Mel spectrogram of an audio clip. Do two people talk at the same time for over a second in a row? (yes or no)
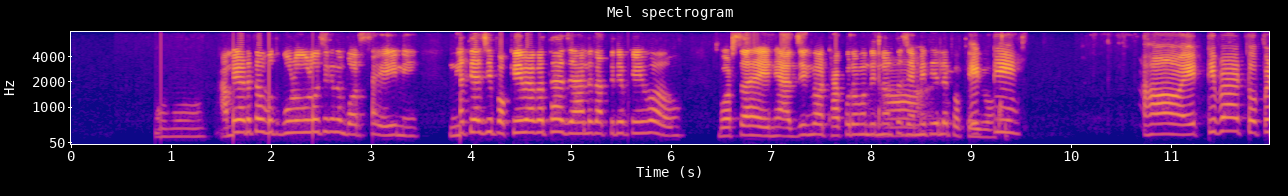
no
